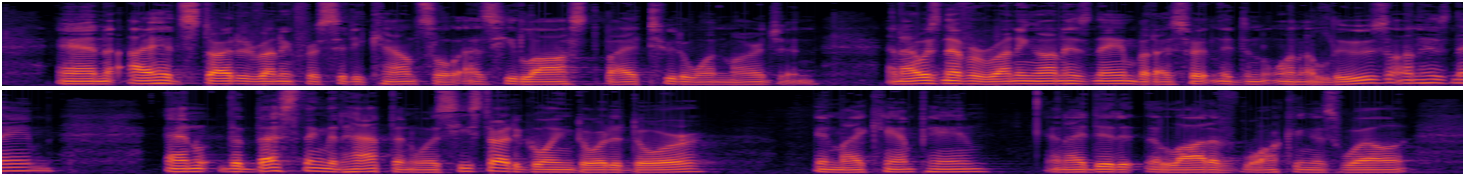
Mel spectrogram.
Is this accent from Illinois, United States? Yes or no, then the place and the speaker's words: no; California, United States; I'm from California.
